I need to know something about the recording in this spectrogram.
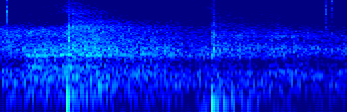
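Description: A ball is kicked with sharp thuds in a large echoing hall.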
